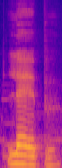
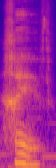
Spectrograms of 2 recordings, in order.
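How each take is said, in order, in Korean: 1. 한국식 발음이에요. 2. 프랑스식 발음이에요. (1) "한국어로 랩이라고 써요" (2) "다르죠"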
